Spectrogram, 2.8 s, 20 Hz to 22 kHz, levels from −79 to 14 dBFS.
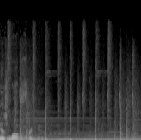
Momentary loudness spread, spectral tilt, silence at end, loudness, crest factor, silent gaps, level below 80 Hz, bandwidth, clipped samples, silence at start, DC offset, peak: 10 LU; -6 dB/octave; 0 s; -29 LUFS; 20 dB; none; -36 dBFS; 19 kHz; under 0.1%; 0 s; under 0.1%; -8 dBFS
